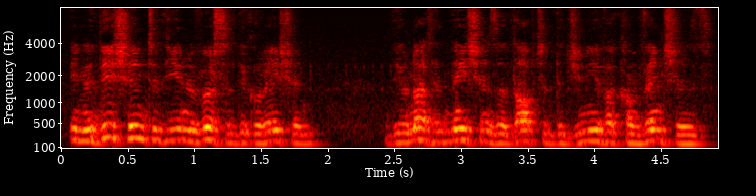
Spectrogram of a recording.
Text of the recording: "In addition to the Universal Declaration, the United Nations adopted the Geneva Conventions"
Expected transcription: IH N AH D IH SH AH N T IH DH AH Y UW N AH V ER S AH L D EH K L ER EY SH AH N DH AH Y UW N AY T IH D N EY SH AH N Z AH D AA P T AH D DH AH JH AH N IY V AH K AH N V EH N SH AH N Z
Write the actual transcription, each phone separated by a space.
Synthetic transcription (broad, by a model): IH N AH D IH SH AH N T IH DH AH Y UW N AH V ER S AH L D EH K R EY SH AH N DH AH Y UW N AY T IH D N EY SH AH N Z AH D AA P T AH D DH AH JH AH N IY V AH K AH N V EH N SH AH N Z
